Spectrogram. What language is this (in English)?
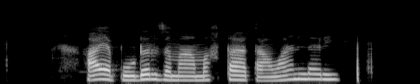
Pashto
